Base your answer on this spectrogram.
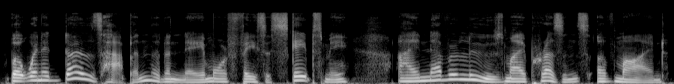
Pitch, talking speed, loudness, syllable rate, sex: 145 Hz, 170 wpm, -18 LUFS, 4.2 syllables/s, male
